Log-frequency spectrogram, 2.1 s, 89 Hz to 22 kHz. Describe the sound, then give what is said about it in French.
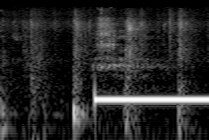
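After a few soft clicks and faint background noise, a loud, steady telephone ringback tone comes in and holds unbroken to the end, an outgoing call that has rung about 18 times without being answered. “Ça fait 18 sonneries quand même, là, je pense que.”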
